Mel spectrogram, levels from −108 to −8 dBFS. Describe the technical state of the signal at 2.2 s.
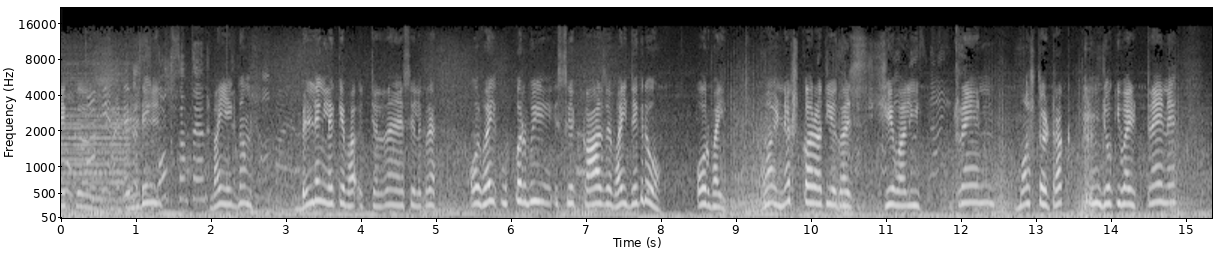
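At 2.22 s there's a repeated buffer. New audio didn't arrive in time, so the device replayed the last block, about 1.45 ms of it, which fits a 64-sample buffer, twice more, making three back-to-back copies with a hard join at each seam. Because the block is so tiny, it doesn't register as a stutter. It comes across as a quick click or a brief buzzy tick, and nothing is dropped from the sound itself.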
